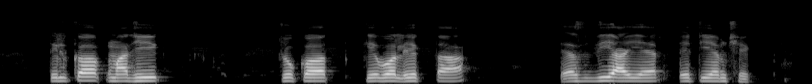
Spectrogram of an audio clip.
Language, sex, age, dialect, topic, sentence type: Magahi, male, 60-100, Northeastern/Surjapuri, banking, statement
